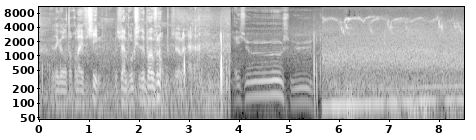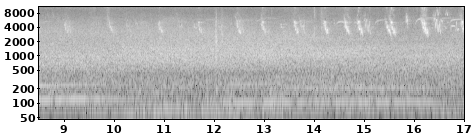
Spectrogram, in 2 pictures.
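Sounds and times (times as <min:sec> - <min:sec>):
small birds chirping: 0:05.5 - 0:17.0.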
